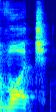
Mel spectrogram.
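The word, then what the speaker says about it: watch: वॉच। देखिए, इस word में टी साइलेंट होता है, क्या पढ़ते हैं? वॉच।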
